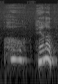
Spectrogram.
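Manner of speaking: high, shocked gasp of words; startled. Acted. Wim sees the uniform, high startled cry. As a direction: suddenly realize the mistake. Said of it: "zei hij geschrokken".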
